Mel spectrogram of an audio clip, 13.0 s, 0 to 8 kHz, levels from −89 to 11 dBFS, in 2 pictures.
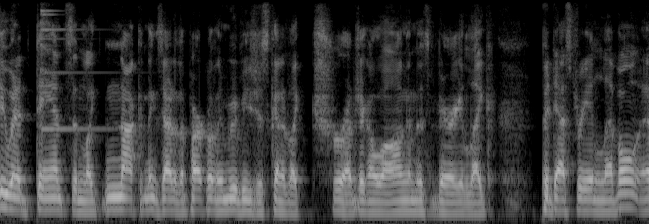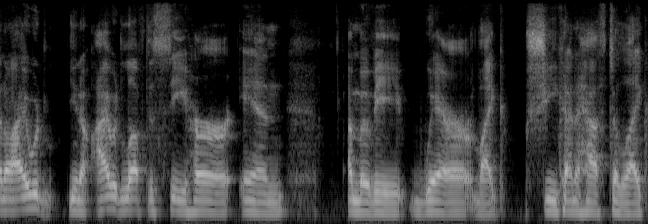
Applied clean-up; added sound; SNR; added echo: none; Bell; 20 dB; none.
